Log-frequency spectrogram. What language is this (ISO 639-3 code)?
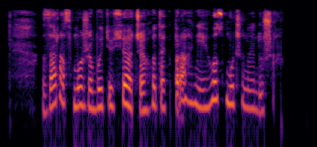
bel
